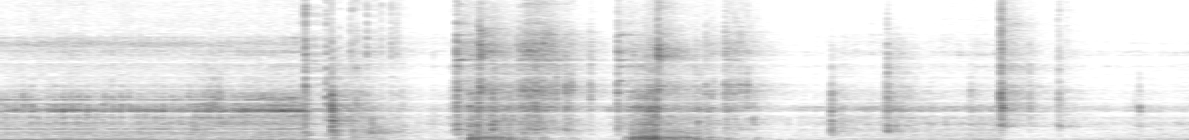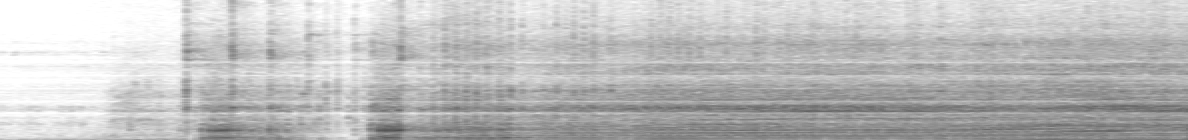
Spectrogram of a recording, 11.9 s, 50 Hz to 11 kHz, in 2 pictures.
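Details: Pioneer Partner 500 chainsaw after fuel tank clean and reassembly, idle just turned up; after start-up pulls and sputters it catches and settles into a steady high buzzing run, running normally.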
